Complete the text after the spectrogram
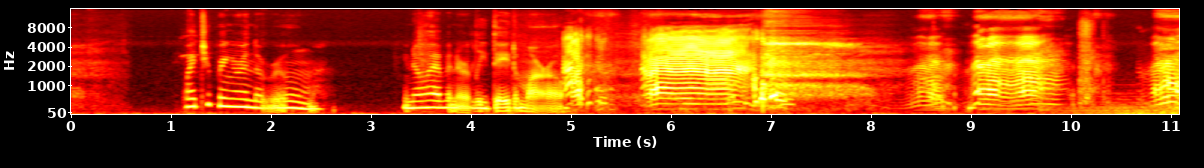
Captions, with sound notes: Why did you bring her in the room? You know I have an early day tomorrow. [ baby's cry morphs into something sinister ]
